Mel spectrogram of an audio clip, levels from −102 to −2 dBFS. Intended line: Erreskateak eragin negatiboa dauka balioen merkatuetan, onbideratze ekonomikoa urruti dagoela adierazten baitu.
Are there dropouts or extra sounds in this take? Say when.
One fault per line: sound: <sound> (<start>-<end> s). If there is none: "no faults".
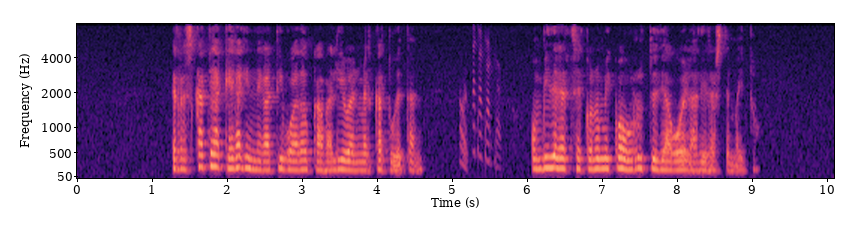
sound: chirp (5.1-5.7 s)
